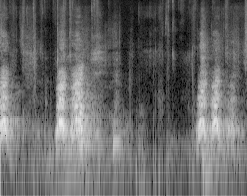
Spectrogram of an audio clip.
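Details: Kangal puppy barks, lower and rougher, arriving as paired bursts about a third of a second apart, with one pair early and another near the end, over a faint indoor background.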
